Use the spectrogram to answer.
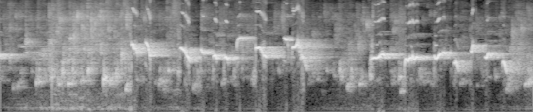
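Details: Household yellow-vented bulbul pouring out a fast ropel song with magpie-robin filler: a hissy burst at first, then a steady flow of crisp whistled slurs and chips for several seconds.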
